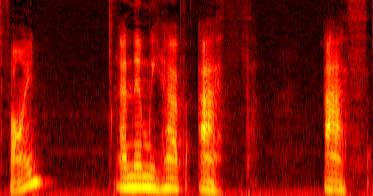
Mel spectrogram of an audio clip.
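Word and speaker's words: ث: And then we have ath, ath, and now this is as in the English word athletics. We've got to be a bit careful here. There are some countries where they might pronounce this as as, and it's not a sa sound, it's a th sound, so it's ath as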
